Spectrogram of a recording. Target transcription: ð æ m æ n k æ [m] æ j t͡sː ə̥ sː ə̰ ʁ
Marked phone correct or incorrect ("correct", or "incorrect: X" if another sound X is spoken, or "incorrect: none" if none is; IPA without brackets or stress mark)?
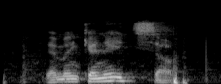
incorrect: n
